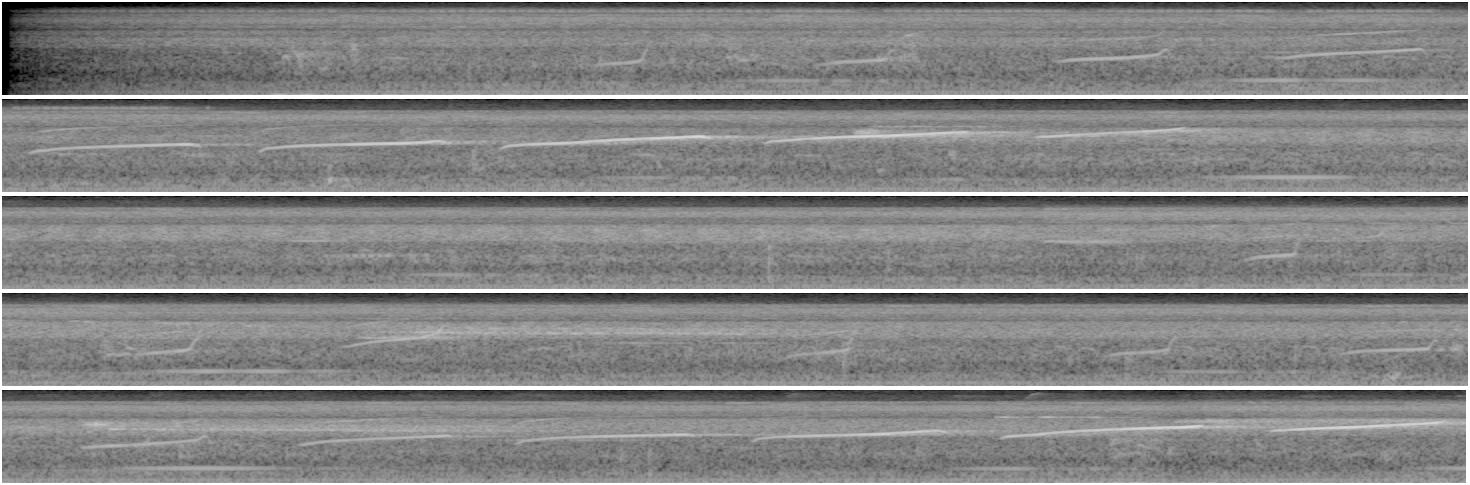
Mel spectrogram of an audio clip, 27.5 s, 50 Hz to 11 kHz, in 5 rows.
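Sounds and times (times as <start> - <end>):
Pipile pipile song in South American eastern lowlands: 0.9 - 27.4.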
